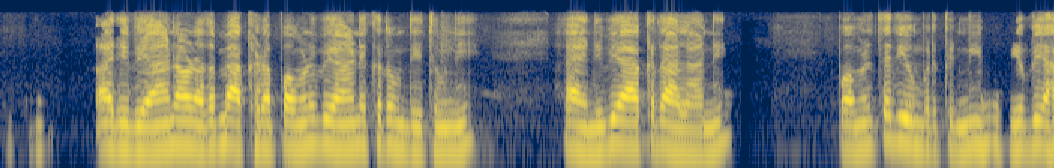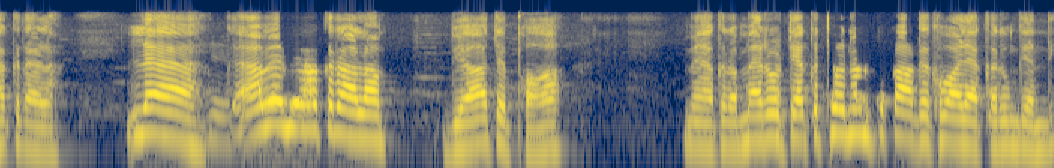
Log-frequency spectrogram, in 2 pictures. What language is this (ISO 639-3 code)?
pan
